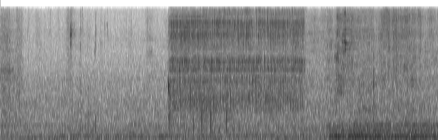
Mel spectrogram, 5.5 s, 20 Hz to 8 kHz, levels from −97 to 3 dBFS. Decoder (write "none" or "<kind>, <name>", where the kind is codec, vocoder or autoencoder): none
